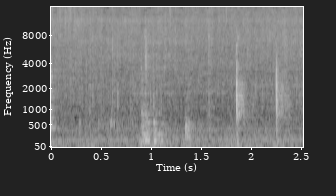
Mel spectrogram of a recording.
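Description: String beans fry in a home pan for a steak and potatoes dinner, giving a steady close sizzle with a few sharp crackles and pops and light stirring.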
